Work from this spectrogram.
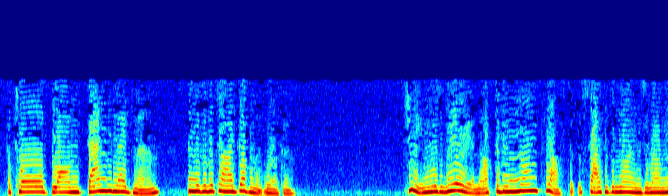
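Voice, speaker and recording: A woman's voice: medium pitch, dry recording. A woman reading a story aloud as scripted narration, like an audiobook reader. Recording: narrowband, tinny phone-like sound.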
